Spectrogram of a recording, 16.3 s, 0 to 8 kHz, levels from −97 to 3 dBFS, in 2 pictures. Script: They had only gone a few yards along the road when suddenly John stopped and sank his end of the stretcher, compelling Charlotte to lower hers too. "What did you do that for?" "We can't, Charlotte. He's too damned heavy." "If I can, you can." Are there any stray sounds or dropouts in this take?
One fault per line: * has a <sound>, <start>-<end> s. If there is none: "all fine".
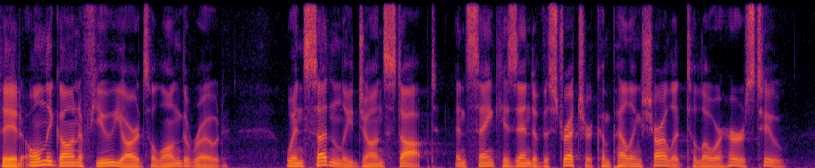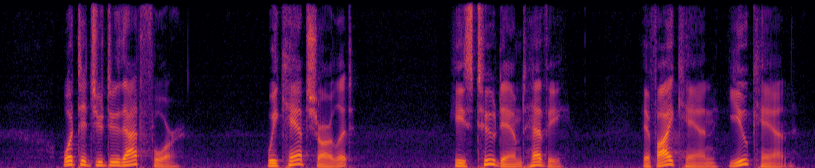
all fine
